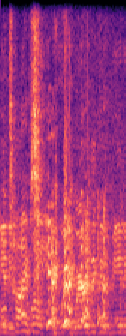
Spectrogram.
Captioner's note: laughs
